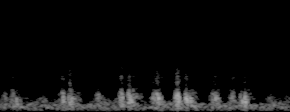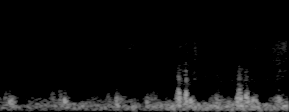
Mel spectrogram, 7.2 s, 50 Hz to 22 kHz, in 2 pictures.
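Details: Heart sounds at auscultation position A in a repeated consistency stress test: the subject is lying, sitting, standing, then lying again, with a mid-systolic click and a fixed split S2.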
